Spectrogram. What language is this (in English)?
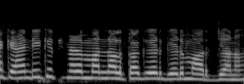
Punjabi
